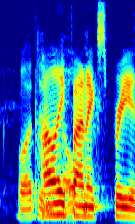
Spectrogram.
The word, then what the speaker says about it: Polyphonic Spree: Polyphonic Spree is, I believe, how it's pronounced.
